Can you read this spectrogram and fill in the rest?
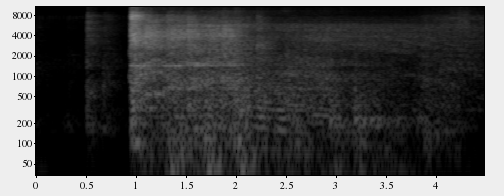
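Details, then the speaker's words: Mercedes W115, hot compression test with digital pressure tester, cylinder two cranking: starter spins engine at about three even pulses a second, no skips; reads about 11.8 bar (roughly 160–170 psi), a bar higher than cylinder one; normal cranking. "11.8 this is a bar higher um it's roughly eleven point eight eleven point eight it's roughly 160 something 170 ish and around there"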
